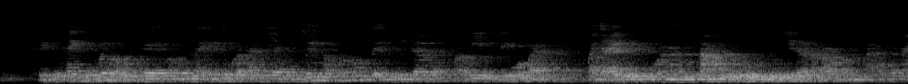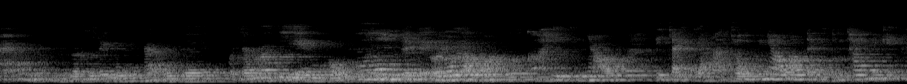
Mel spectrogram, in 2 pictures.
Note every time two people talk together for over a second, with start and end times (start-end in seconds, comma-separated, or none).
12.7-14.1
